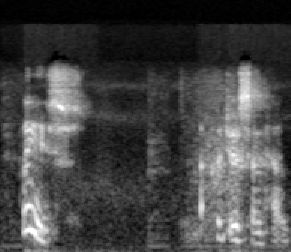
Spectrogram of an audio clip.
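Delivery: hushed, breathed, put-on European accent. Speaker imitating a man gesturing at his plate of nachos, european accent. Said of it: "a fucking Euro accent comes out of his mouth".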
